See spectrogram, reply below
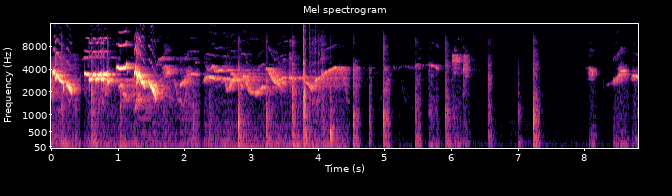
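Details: Young Oriental magpie-robin opens with loud, fluty, swooping whistles and sliding phrases for several seconds, then fades to scattered soft notes and faint clicks.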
